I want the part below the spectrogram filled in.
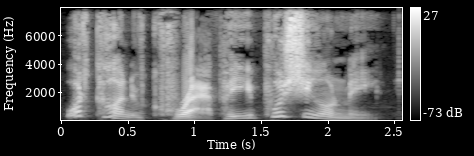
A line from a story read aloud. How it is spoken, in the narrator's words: snapped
